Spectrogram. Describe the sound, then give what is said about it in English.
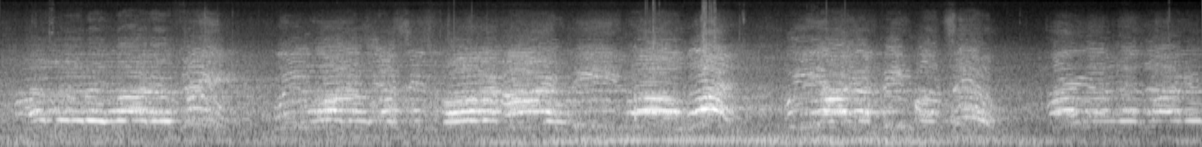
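A large crowd of climate protesters in San Francisco, gathered at Speaker of the House Nancy Pelosi's office and marching down Market Street, chants together in loud, rhythmic bursts of raised voices while banging drums, the shouted phrases repeating steadily over continuous crowd noise. “In San Francisco, they gathered at Speaker of the House Nancy Pelosi's office and flooded down Market Street, chanting, banging drums, and calling for action.”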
